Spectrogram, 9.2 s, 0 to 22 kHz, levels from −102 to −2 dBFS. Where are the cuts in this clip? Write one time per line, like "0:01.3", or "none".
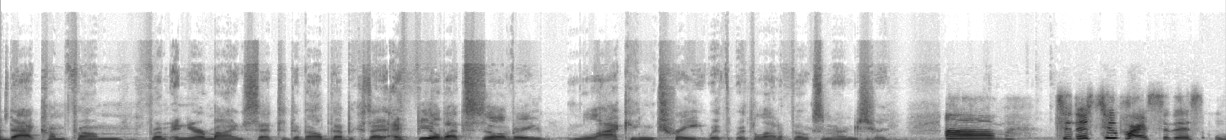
0:07.0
